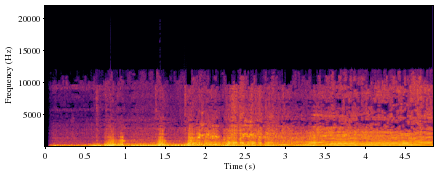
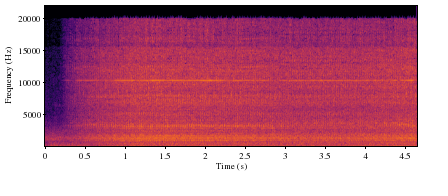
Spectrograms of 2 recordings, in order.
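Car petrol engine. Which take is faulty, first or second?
first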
